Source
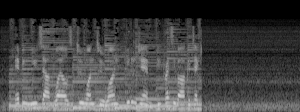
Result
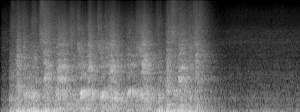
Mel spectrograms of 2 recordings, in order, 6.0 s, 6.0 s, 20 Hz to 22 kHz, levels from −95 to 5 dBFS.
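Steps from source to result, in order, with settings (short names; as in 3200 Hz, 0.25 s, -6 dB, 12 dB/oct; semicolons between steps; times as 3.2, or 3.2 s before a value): reverb removal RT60 1.4 s; full-wave rectifier; whisperiser; 1.09–3.03 speaker cabinet 150–9400 Hz, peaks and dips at 670 Hz +7 dB, 1000 Hz -4 dB, 2000 Hz +6 dB; on a send: dark delay 0.197 s, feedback 47%, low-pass 810 Hz, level -13 dB; on the sum: two-slope reverb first 0.75 s, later 2.2 s, from -26 dB, DRR -10 dB; running maximum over 3 samples; gain -1.5 dB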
